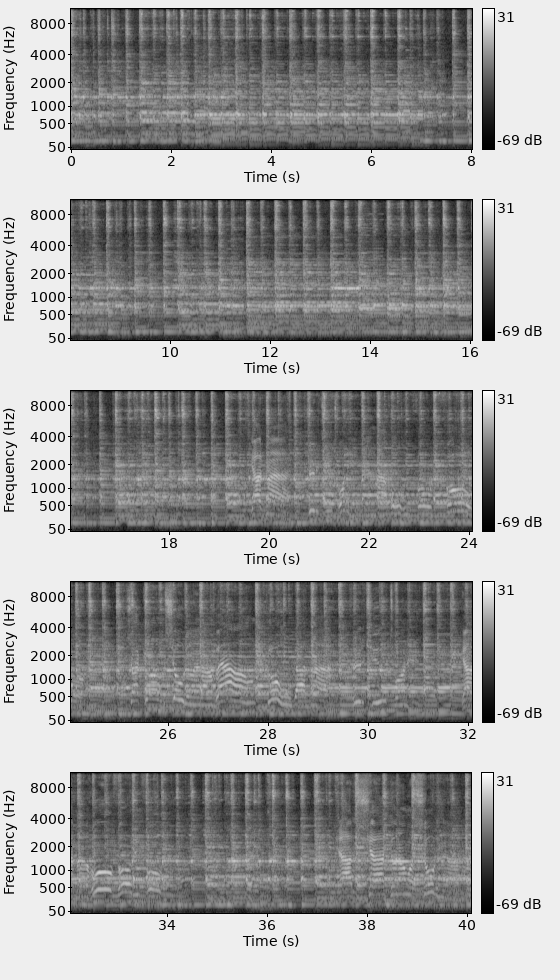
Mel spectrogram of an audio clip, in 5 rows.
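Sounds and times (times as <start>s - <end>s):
resonator guitar fingerstyle blues: 0.0s - 40.0s.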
